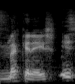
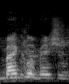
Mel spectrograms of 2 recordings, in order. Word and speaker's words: machinations: Oh, it's machinations. That's what it is. It's the maclamations just sounds. The hell? Well, then what is a maclamation? Maclamation isn't a word. Regardless, it's amazing. We've been saying it wrong this whole whole time.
